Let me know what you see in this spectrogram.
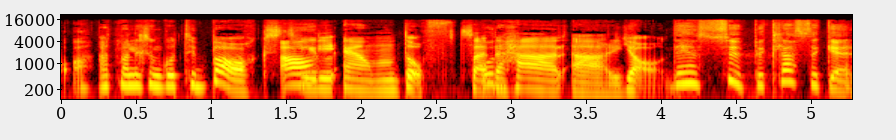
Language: Swedish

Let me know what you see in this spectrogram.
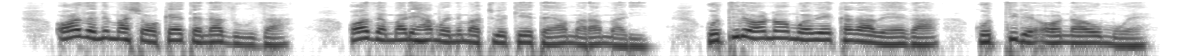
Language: Kikuyu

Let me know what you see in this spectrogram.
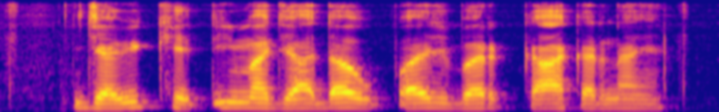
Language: Chhattisgarhi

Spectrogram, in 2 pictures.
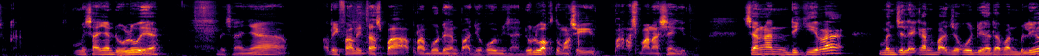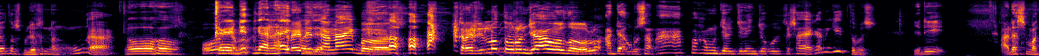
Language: Indonesian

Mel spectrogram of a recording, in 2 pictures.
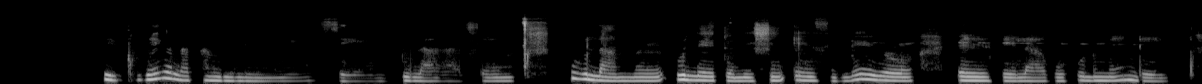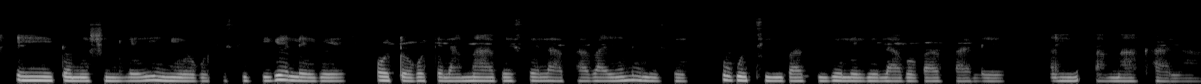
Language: North Ndebele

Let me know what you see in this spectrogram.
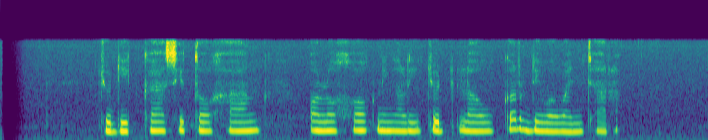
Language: Sundanese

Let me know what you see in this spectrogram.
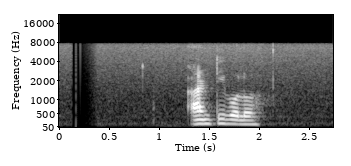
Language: Bangla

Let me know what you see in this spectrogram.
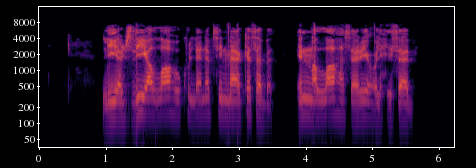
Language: Arabic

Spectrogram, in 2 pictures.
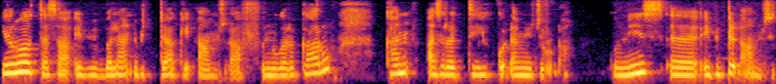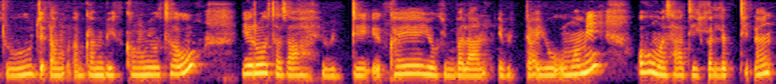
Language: Oromo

